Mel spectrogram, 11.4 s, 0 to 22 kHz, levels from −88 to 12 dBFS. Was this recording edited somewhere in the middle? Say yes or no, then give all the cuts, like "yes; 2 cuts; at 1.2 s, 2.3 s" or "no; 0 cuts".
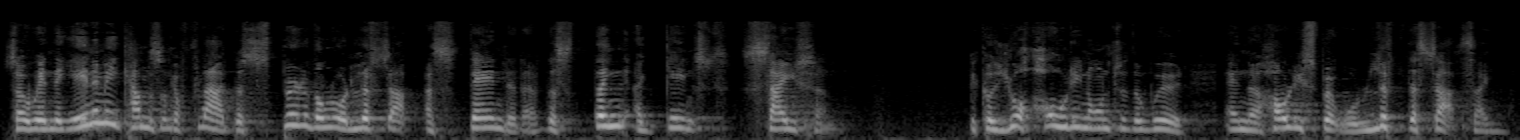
yes; 2 cuts; at 1.3 s, 5.5 s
